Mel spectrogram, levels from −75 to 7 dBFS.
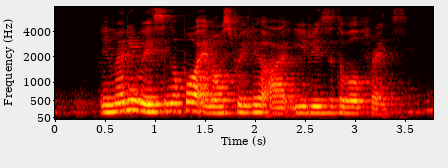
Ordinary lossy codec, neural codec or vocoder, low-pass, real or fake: none; none; none; real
